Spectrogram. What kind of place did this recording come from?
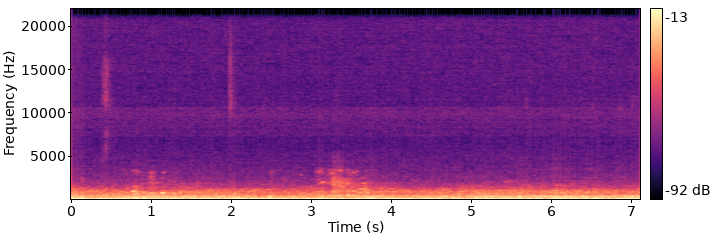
residential area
